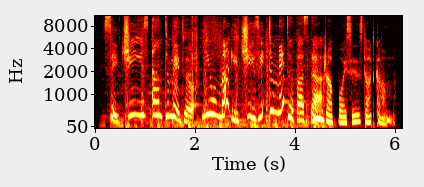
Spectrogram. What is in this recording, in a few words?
English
